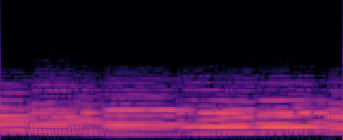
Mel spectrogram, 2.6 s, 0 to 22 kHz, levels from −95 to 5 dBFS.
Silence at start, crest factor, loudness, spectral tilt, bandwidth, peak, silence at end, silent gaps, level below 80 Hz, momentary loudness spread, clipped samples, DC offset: 0 s; 12 dB; -35 LUFS; -9.5 dB/octave; 3.3 kHz; -22 dBFS; 0 s; none; under -90 dBFS; 4 LU; under 0.1%; under 0.1%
